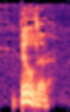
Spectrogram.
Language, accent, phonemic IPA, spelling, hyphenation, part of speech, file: English, Southern England, /ˈbɪl.də/, builder, build‧er, noun, LL-Q1860 (eng)-builder.wav
- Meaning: 1. One who builds or constructs things 2. Master artisan, who receives his instructions from the architect, and employs workers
